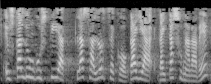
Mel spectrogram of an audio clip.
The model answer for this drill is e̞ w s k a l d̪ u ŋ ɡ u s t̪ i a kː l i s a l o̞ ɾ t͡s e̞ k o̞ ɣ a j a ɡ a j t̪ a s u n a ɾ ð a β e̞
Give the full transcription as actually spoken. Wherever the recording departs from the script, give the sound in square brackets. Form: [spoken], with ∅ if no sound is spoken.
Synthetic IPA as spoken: e̞ w s k a l d̪ u ŋ ɡ u s t̪ i a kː l [a] s a l o̞ ɾ t͡s e̞ k o̞ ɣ a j a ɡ a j t̪ a s u n a [∅] ð a β e̞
